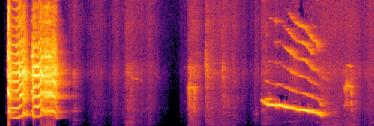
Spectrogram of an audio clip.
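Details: Green junglefowl giving a loud, hoarse two-part crow, a clipped first note and a longer grating second, for use as a trapping lure; a clear falling whistle from another bird follows later.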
